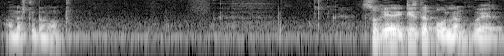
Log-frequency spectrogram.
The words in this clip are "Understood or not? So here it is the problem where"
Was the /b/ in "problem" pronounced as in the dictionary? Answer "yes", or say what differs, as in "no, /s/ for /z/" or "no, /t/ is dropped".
no, /b/ is dropped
